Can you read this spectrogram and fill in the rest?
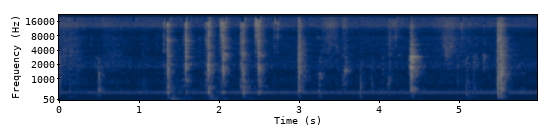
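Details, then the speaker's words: Gulf Coast Dixie Belle 52-inch ceiling fan, circa 1986-87, 172mm motor, running on low; steady hum with irregular sharp clicks about one a second, bearings rough as expected from its condition – rough motor bearings. "The bearings are a bit rough on this fan. To be expected for the condition it was in."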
